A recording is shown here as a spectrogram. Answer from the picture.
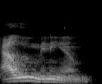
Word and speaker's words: aluminium: But the kryptonite of the Marshall family of superheroes is aluminum foil. Spoiler. Or as the British say, aluminium.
